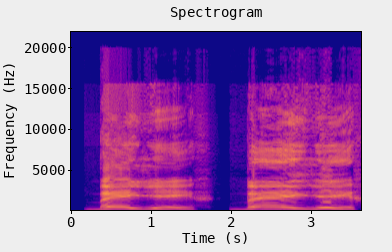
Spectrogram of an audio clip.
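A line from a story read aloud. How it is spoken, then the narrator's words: Thunderous roar. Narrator (Ukrainian): ревів він громовим голосом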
